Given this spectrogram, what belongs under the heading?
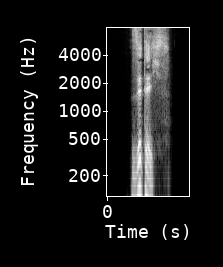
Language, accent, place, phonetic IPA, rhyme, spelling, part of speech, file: German, Germany, Berlin, [ˈzɪtɪçs], -ɪtɪçs, Sittichs, noun, De-Sittichs.ogg
- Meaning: genitive singular of Sittich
